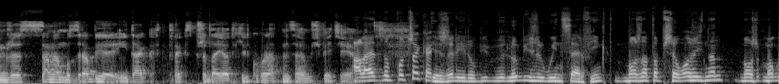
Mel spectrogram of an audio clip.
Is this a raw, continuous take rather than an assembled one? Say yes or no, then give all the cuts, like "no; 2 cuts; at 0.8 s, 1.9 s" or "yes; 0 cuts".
no; 4 cuts; at 1.2 s, 1.6 s, 4.3 s, 6.1 s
